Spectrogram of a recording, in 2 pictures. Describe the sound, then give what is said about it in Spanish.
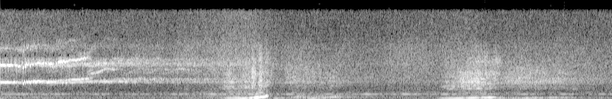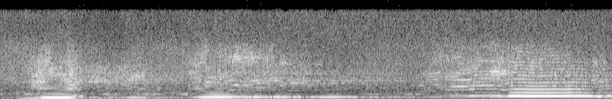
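Whale song: long, moaning tonal calls and upward-sweeping cries, with several drawn-out phrases and sustained mournful tones rising and falling in pitch, heard alone without any talk. “canciones de las ballenas sí, están compuestas de temas menores combinados y la canción en total viene a durar una media hora.”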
